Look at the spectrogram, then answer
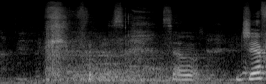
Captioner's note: audience laughs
